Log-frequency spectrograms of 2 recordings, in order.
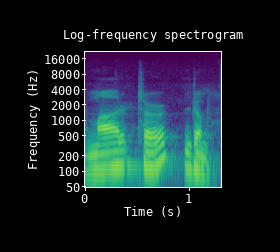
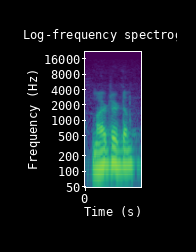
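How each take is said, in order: First: martyrdom broken into mar, ter, dum; slow teaching model of martyrdom, each syllable separate. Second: martyrdom run together in one quick go; quick, joined-up martyrdom; said quickly. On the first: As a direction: spell out martyrdom slowly by syllables. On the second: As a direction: say martyrdom fast, as one word. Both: Shown as a demonstration. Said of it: "जल्दी में".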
